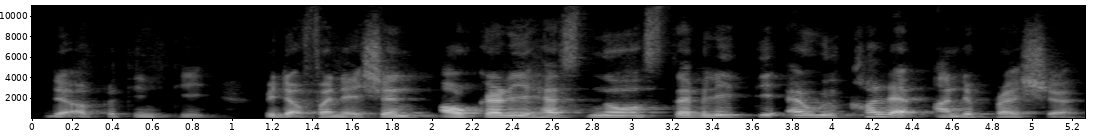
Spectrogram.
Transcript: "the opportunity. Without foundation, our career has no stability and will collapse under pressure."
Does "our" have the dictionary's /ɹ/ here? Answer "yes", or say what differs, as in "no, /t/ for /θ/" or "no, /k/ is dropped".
no, /w/ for /ɹ/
